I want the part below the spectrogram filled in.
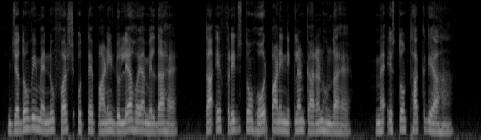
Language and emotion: Punjabi, sad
